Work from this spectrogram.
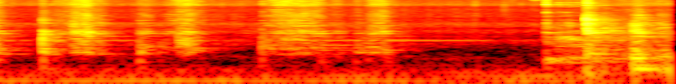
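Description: Roasted semolina and softened green peas being stirred in a pan for upma, a spoon scraping and turning the mix in repeated close strokes with a light sizzle underneath.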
